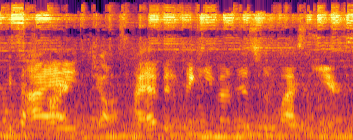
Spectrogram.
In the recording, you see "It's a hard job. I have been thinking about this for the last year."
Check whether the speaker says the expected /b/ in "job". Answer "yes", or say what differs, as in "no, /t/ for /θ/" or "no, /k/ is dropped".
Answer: no, /b/ is dropped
